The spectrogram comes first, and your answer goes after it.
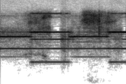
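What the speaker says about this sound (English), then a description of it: "we've got a fire alarm going off" Fire alarm sounding indoors, several high steady electronic tones held together with slight pulsing, fairly faint and continuous, no talk over it.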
